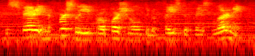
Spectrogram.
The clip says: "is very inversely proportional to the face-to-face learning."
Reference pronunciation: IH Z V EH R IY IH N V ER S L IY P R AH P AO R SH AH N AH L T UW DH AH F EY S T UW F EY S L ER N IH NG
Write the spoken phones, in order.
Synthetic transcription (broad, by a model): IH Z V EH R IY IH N F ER S L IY P R AH P AO R SH AH N AH L T UW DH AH F EY S T UW F EY S L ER N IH NG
